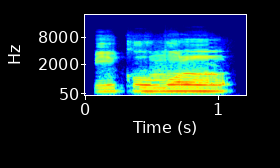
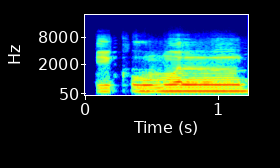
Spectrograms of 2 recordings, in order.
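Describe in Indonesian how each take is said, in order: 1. Bunyi L-nya berat dan tebal. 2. Bunyi L-nya ringan dan tipis. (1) "Biasanya setelah dhammah itu kita bacanya tebal. Bikumul mul mul tebal gitu ya" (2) "Di lamnya tipis"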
